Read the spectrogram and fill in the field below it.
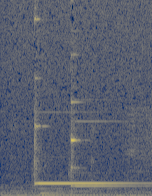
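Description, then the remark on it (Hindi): A doorbell chimes twice in quick succession, a bright ding-dong whose second tone rings out and slowly fades. It sounds clear, with no voices over it. “हर रोज कोई घंटी बजाकर भाग जाता है, every day someone rings the bell and runs away.”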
